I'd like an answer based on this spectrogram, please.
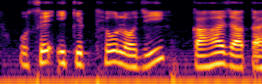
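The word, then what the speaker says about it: ichthyology: चलिए दोस्तों, इसका सही आंसर ऑप्शन नंबर सी, इकिथ्योलॉजी। जिस विज्ञान की जिस शाखा में हम मछलियों का अध्ययन करते हैं उसे इकिथ्योलॉजी कहा जाता है या इक्थियोलॉजी, सॉरी प्रोनाउंसिएशन में थोड़ा सा मिस्टेक है, इक्थियोलॉजी उसको कहा जाता है, ठीक है ना।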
